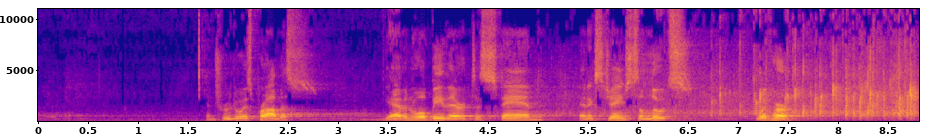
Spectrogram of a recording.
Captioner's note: applause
